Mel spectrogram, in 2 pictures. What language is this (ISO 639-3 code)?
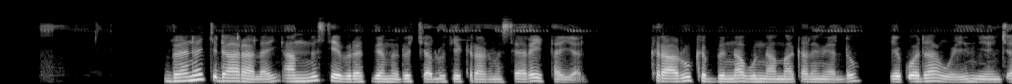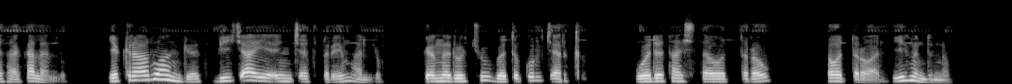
amh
